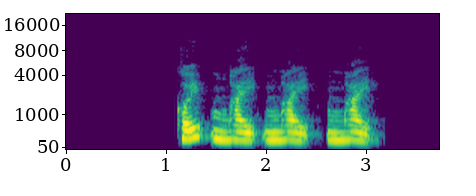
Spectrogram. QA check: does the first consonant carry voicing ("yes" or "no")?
no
